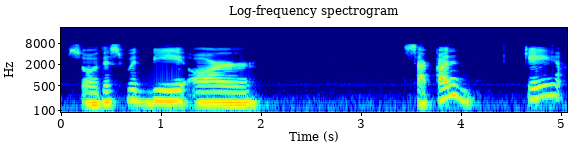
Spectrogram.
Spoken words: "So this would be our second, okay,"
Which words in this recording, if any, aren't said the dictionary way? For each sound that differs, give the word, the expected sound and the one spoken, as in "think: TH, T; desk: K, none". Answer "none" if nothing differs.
none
